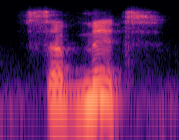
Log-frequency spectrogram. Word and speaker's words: submit: Listen to how the last syllable of each verb is stressed. Begin, forget, submit. Listen to where the stress is again. Begin, forget, submit. The last syllables are stressed, so we have to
